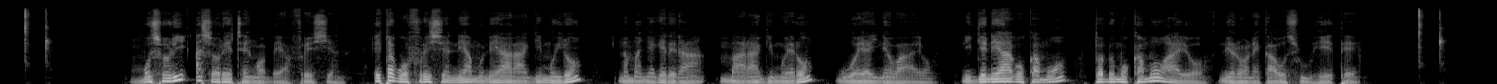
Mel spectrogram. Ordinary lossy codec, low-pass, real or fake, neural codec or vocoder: AAC, 48 kbps; 14.4 kHz; fake; codec, 44.1 kHz, 7.8 kbps, Pupu-Codec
